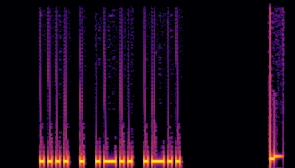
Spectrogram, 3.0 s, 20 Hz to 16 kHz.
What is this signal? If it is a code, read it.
Morse code, heard as a keyed tone, about 30 wpm, 700 Hz. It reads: HELL
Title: Sets of 5 Words Encore - New Word Drill - 30wpm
